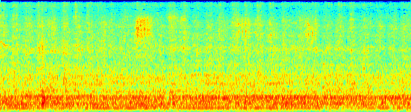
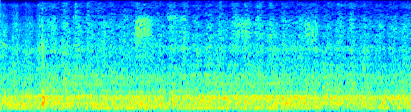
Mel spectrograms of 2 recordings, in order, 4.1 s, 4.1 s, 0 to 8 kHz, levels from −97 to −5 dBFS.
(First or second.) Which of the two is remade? second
